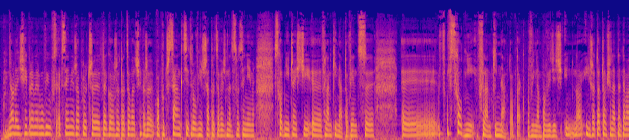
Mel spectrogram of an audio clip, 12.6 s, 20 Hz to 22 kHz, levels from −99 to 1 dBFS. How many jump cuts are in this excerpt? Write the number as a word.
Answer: two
